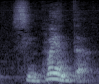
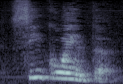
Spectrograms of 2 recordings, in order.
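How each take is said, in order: First: Said in the usual way. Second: "Cinquenta" said slowly as "sin-ko-enta", the u as a full vowel; wrong pronunciation. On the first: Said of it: "O certo". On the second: Shown as a demonstration. Teacher to class, slowly demonstrating the error. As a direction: drag out the mistaken "sin-ko-enta".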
